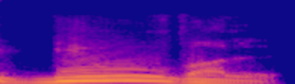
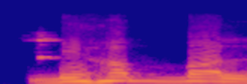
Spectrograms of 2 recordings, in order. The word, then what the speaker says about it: বিহ্বল: হ্যাঁ, একইভাবে বিউবল বিহব্বল না, বিউবল। কি বলবো? বিউবল বিউবল।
